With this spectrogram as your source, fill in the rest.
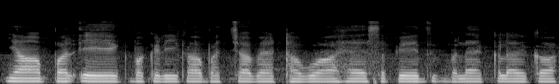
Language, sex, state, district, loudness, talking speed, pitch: Hindi, male, Uttar Pradesh, Shamli, -17 LUFS, 140 wpm, 135 Hz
